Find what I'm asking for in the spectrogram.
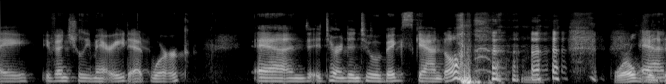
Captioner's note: laughing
